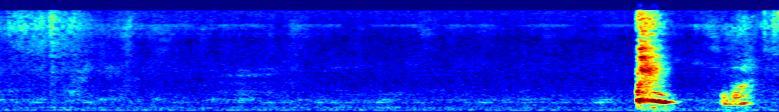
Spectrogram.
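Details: Nursing-practicum demonstration of deep breathing and effective cough technique, after two deep breaths through nose: one forceful cough then a softer second after a pause, acted to clear sputum.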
